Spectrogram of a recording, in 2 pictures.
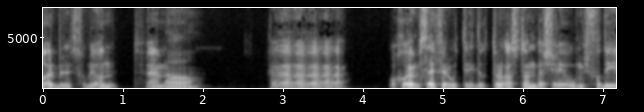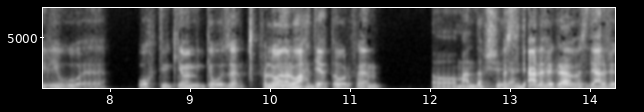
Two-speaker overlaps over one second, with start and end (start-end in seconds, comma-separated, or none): none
